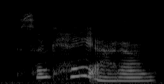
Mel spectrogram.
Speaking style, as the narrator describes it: Chris said sleepily

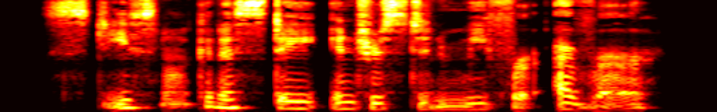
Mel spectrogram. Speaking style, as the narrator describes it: he mumbled instead

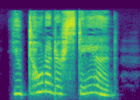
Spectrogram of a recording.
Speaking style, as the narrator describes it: Gerard says desperately

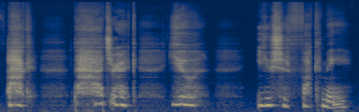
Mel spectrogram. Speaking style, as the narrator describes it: Pete pants, mouth wet and loose

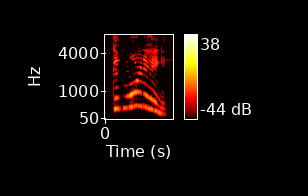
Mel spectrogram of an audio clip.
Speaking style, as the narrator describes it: he yells

